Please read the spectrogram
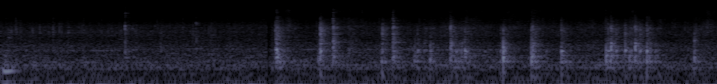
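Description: Wooden spatula stirring and scraping a paneer, onion and tomato mixture in a nonstick frying pan, with a light sizzle. The stirring starts about three seconds in as quick scrapes, roughly two a second.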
